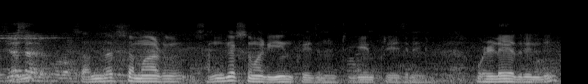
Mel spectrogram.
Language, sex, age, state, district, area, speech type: Kannada, male, 60+, Karnataka, Dakshina Kannada, rural, spontaneous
